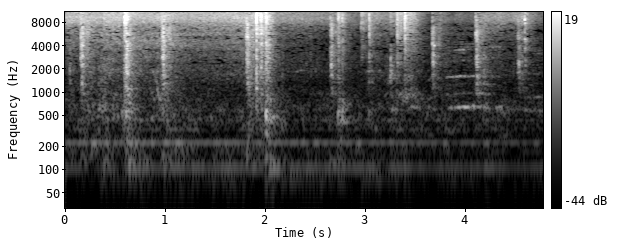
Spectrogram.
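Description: Sharp AR-6020-series digital copier running a print job: a steady motor hum with a series of mechanical clicks and clacks as the paper feeds through.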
